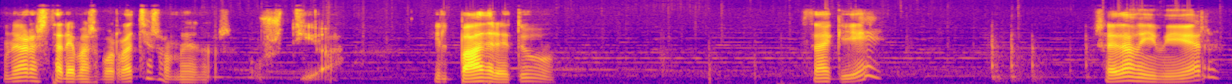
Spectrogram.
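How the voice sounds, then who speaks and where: A young man with a Spain Spanish accent giving casual let's-play commentary, swearing, laughing and exclaiming loudly. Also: medium pitch, very animated, unhurried, long pauses, soft background music. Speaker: gaming youtuber.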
